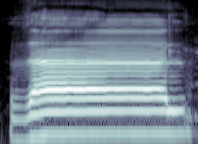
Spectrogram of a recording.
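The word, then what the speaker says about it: ذ: Letter number nine is Zal. You will bring out your tongue on letter number nine. Zal. Zal.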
